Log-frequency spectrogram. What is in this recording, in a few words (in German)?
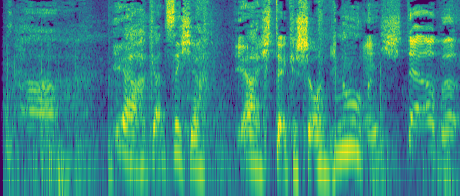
Verwundeter Soldat; Stimmproben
